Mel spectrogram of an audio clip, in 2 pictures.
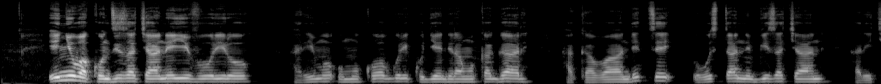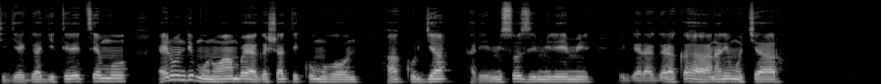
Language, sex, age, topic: Kinyarwanda, male, 18-24, health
